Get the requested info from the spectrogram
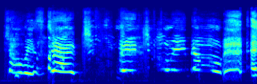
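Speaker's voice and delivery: high-pitched wailing imitation of screamers; mock shriek thinning into a high wail; mock screaming. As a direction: ham up a crowd's horrified cries. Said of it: "everyone's screaming".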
